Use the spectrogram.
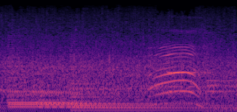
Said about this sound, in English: Give them all a big hand, honey. Just clap. Clap for the children.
